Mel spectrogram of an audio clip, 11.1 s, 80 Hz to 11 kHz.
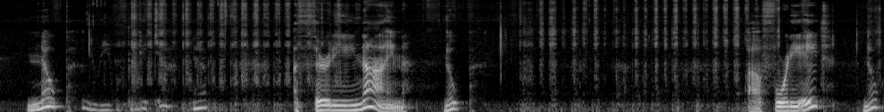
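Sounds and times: scratching lottery ticket: 1.3s - 4.5s, 6.4s - 9.8s, 10.8s - 11.0s.

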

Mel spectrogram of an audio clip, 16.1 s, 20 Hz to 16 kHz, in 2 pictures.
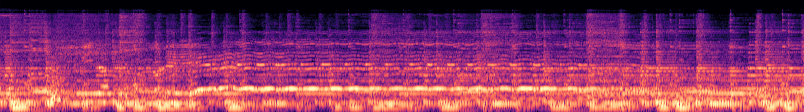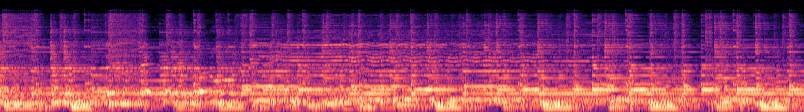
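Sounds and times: drum kit: 0.0s - 16.0s
held keyboard melody: 0.0s - 16.0s
pulsing electric bass line: 0.0s - 16.0s.

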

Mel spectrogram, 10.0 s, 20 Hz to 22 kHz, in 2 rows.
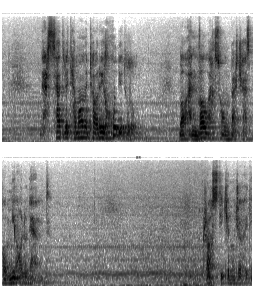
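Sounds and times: faint even hum: 0.0s - 10.0s
steady hiss: 0.0s - 10.0s.

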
